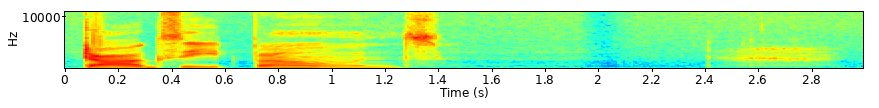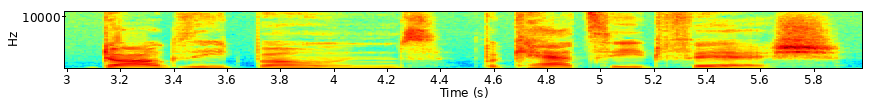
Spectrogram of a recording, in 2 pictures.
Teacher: Notice that the intonation stays on the nouns. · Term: phrasing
